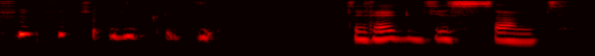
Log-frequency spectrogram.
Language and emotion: Russian, neutral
